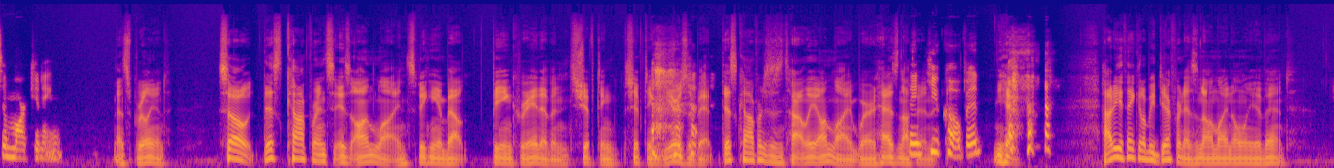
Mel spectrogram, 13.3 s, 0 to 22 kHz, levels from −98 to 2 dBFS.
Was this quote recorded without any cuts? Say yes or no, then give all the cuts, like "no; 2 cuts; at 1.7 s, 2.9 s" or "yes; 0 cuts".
no; 1 cut; at 2.6 s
